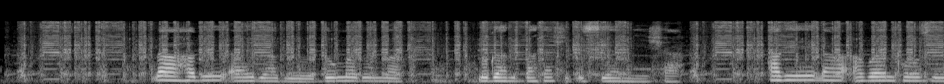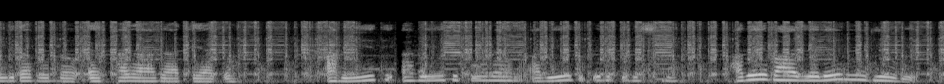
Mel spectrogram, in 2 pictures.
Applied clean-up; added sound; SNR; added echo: none; Printer; 5 dB; none.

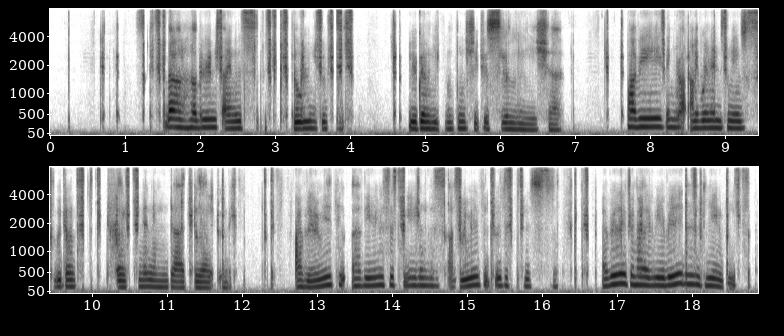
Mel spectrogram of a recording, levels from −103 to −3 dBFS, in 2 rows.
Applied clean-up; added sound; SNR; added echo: neural diffusion model UNIVERSE++.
